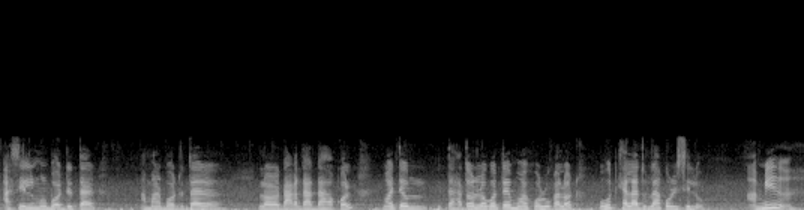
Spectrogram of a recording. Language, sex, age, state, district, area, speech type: Assamese, female, 18-30, Assam, Nalbari, rural, spontaneous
